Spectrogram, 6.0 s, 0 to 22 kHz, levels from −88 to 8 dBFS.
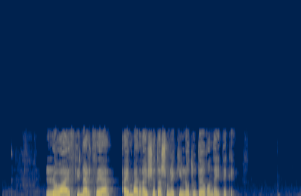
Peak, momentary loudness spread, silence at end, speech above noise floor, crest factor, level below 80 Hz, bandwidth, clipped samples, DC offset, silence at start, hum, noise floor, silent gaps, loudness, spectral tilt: -4 dBFS; 12 LU; 1.5 s; 55 dB; 18 dB; -70 dBFS; 7.8 kHz; under 0.1%; under 0.1%; 0.9 s; none; -74 dBFS; none; -20 LUFS; -4.5 dB/octave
